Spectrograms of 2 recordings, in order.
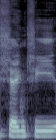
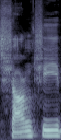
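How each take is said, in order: First: The name is said with American English sounds. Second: The name is said with Chinese-like sounds. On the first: The speaker calls it wrong. "I'm pronouncing it wrong" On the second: The speaker calls it right. "It's Shang Chi"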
